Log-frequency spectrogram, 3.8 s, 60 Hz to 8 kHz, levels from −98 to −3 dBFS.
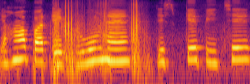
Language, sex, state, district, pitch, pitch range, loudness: Hindi, female, Madhya Pradesh, Umaria, 230 Hz, 220-250 Hz, -16 LUFS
